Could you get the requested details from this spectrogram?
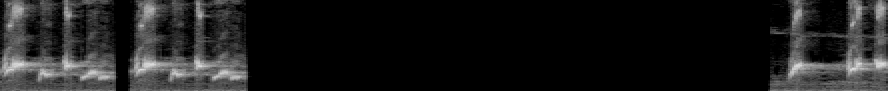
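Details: Singing-training recording of a red-whiskered bulbul: a pair of short, clear warbling phrases with sharp whistled notes, a long silent gap, then the phrase starting again at the very end; no background sounds.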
